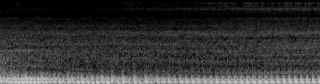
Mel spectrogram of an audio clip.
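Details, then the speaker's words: Honda NAVI carburetor at about 65°F after rejetting: after a throttle blip the revs hang high then slowly sag into a lumpy thumping idle and it wants to die; fixed by adjusting the fuel screw and idle mixture screw. "Hear that? I'm not giving that gas. And then it drops down. That is a fuel screw issue."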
